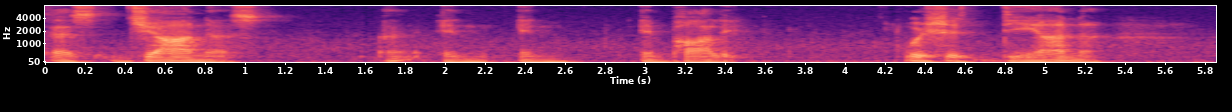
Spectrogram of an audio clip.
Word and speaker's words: jhanas: And in that context, shamatha is closely associated with what's pronounced as jhanas in Pali, which is dhyana in Sanskrit.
